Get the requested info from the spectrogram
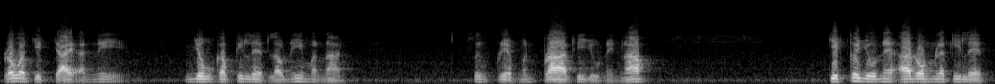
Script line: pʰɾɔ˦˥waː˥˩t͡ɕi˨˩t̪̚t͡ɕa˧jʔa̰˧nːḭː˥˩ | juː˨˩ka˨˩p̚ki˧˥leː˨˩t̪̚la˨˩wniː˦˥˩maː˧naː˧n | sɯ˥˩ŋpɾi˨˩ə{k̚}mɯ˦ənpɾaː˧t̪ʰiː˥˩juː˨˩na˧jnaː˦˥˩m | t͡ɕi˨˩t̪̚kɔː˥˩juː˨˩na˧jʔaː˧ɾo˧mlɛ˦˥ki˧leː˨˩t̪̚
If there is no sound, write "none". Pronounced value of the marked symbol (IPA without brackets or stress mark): p̚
